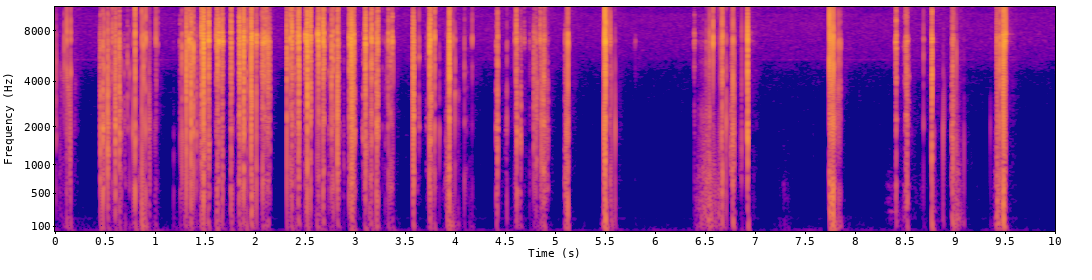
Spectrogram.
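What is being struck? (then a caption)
Small domed metal mesh microphone grille tapped with metal tweezers. Metal tweezers held in the fingers tap and scratch the small, hollow, domed metal mesh grille of a pink metal mini microphone. The result is a fast run of sharp, bright metallic clicks and scrapes with very short ring, some in dense bursts and some isolated, separated by silences.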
